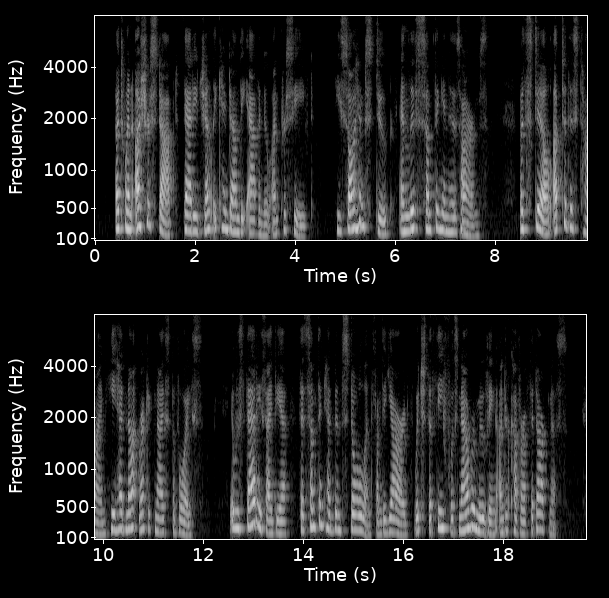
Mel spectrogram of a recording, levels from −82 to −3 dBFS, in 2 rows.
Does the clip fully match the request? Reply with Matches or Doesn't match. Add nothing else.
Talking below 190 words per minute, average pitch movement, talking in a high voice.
Matches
